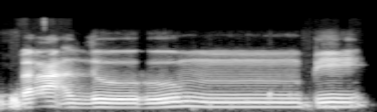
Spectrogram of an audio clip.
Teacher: mim sukun bertemu dengan huruf ba, bacaan ikhfa safawi, dibaca samar-samar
